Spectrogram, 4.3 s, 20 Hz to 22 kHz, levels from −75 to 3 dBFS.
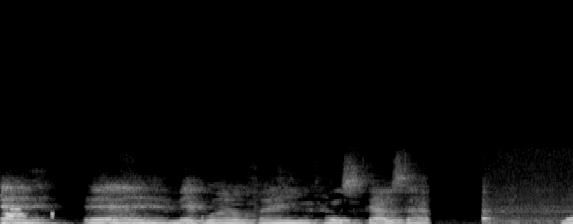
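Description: Speech suppressed in double talk, from 0.0 to 0.62 s: the voice dips by around 40 dB, likely because the echo canceller mistook overlapping talk for loudspeaker echo and pulled both down. Background gated by the echo canceller, from 1.05 to 2.77 s: while the far end plays, the room sound drops by about 40 dB for roughly a second and a half, then returns when the canceller releases. A second brief double-talk suppression hits at 3.05 to 3.09 s, a sharp momentary cut in the voice. The background gating returns from 3.37 to 3.6 s, briefly hollowing out the room tone by about 40 dB. Echo leak, from 3.6 to 3.7 s: a faint delayed copy of the voice arrives about 380 ms late, roughly 15 dB below the speech, likely residual loudspeaker pickup the canceller failed to remove.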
